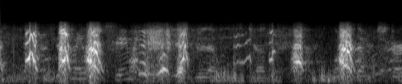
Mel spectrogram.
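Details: Two male Shetland sheepdog littermates meeting at a dog park, noted for sounding alike: sharp, high barks in quick clusters, three near the start and two near the end, with people talking between them.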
